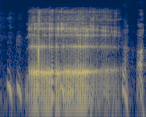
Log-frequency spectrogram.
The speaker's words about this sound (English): You have burp enabled.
